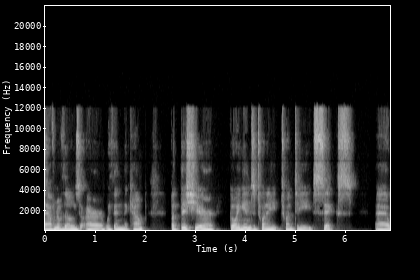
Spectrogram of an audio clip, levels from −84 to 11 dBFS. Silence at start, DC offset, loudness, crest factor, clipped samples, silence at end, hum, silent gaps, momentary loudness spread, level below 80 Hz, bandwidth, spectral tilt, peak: 0 s; 0.2%; -11 LUFS; 10 dB; under 0.1%; 0 s; none; none; 8 LU; -54 dBFS; 12.5 kHz; -5.5 dB/octave; 0 dBFS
